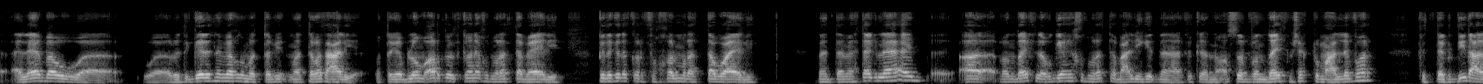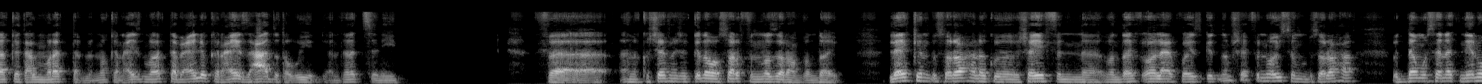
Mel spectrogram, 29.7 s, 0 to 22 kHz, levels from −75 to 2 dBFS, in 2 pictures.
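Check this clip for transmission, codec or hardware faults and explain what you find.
No faults can be heard anywhere in this recording.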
